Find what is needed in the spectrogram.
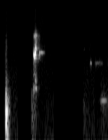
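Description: Two brief soft pops about half a second apart, with dead silence after them.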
